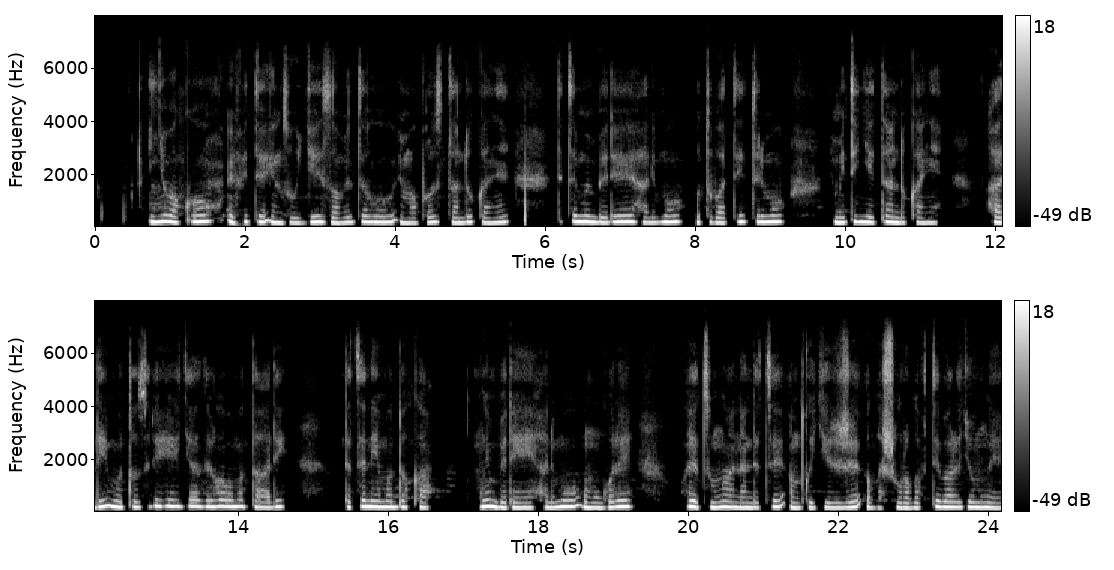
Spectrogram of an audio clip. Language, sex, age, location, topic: Kinyarwanda, female, 36-49, Huye, health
